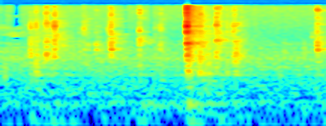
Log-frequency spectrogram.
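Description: A few keystrokes on a computer keyboard while code is being copied and pasted, the clearest a little over a second in.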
